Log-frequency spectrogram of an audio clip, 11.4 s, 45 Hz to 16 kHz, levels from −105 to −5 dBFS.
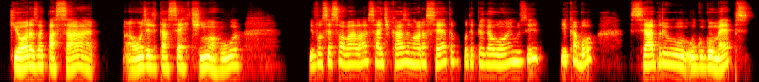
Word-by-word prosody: que 135 Hz, -, +4 dB
horas 145 Hz, +3 st, +6 dB
vai 150 Hz, -1 st, 0 dB
passar, 125 Hz, -1 st, +1 dB, 0.4 s
aonde 130 Hz, +5 st, +1 dB
ele 135 Hz, -1 st, -1 dB
tá, 135 Hz, 0 st, 0 dB
certinho 135 Hz, 0 st, +1 dB
a -, -, +1 dB
rua 135 Hz, +7 st, -3 dB, 1.0 s
e -, -, -5 dB
você 175 Hz, +4 st, -3 dB
só 185 Hz, 0 st, -1 dB
vai 170 Hz, +1 st, +1 dB
lá, 185 Hz, +3 st, -2 dB
sai 185 Hz, -3 st, 0 dB
de -, -, -5 dB
casa 180 Hz, +2 st, 0 dB
na 175 Hz, -, -1 dB
hora 175 Hz, +1 st, 0 dB
certa 185 Hz, +4 st, 0 dB
pra 195 Hz, 0 st, -15 dB
poder -, -, -7 dB
pegar 165 Hz, -2 st, -3 dB
o 165 Hz, -, -1 dB
ônibus 195 Hz, +5 st, -2 dB
e 255 Hz, 0 st, -2 dB, 0.3 s
e 95 Hz, -, -1 dB
acabou, 165 Hz, -, -2 dB, 0.5 s
você 430 Hz, -, 0 dB
abre 165 Hz, +3 st, +5 dB
o 170 Hz, -, -3 dB
o 150 Hz, -3 st, +1 dB
Google 140 Hz, 0 st, +1 dB
Maps 125 Hz, 0 st, 0 dB
155 Hz, 185 wpm, -23 LUFS, 135-180 Hz, 1.0 s, horas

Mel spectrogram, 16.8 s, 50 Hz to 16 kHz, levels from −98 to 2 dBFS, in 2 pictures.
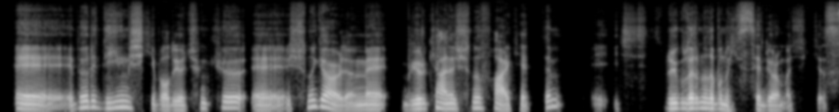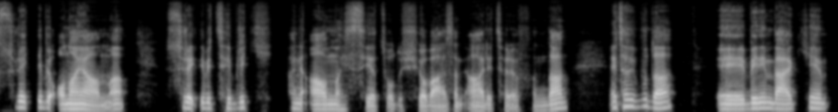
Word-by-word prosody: eee, 120 Hz, -5 st, +2 dB
böyle 160 Hz, -2 st, +1 dB
değilmiş 150 Hz, +2 st, -2 dB
gibi 115 Hz, -4 st, -7 dB
oluyor 105 Hz, +1 st, +1 dB
çünkü, 145 Hz, +3 st, -1 dB
eee, 105 Hz, 0 st, -2 dB
şunu 170 Hz, +2 st, -4 dB
gördüm 110 Hz, -, +2 dB
ve 115 Hz, 0 st, +2 dB, 0.2 s
büyürken 125 Hz, +3 st, +1 dB
de 130 Hz, -, +1 dB
şunu 145 Hz, +3 st, -3 dB
fark 135 Hz, -, 0 dB
ettim. 180 Hz, +8 st, -5 dB, 0.3 s
İ -, -, -15 dB
iç -, -, -22 dB, 0.2 s
duygularımla 135 Hz, +1 st, +4 dB
da 135 Hz, -, +4 dB
bunu 120 Hz, -4 st, 0 dB
hissediyorum 100 Hz, +1 st, -3 dB
açıkçası. -, -, -13 dB
Sürekli 155 Hz, 0 st, -2 dB
bir -, -, +4 dB
onay 125 Hz, 0 st, +5 dB
almak, 100 Hz, -3 st, +2 dB, 0.4 s
sürekli 140 Hz, -, 0 dB
bir 140 Hz, -, -1 dB
tebrik, 140 Hz, +3 st, -7 dB
hani, 130 Hz, -2 st, -4 dB
alma 115 Hz, 0 st, +3 dB
hissiyatı 100 Hz, -3 st, -5 dB
oluşuyor -, -, -3 dB
bazen -, -, 0 dB
aile -, -, 0 dB
tarafından. 120 Hz, +9 st, -1 dB, 0.4 s
E, -, -, -1 dB
tabii 175 Hz, -2 st, -2 dB
bu 185 Hz, -3 st, -6 dB
da, 145 Hz, +3 st, +6 dB, 0.4 s
eee, 120 Hz, 0 st, +3 dB
benim 135 Hz, 0 st, +3 dB
belki, 125 Hz, +2 st, +2 dB
130 Hz, 155 wpm, -24 LUFS, 115-145 Hz, 0.4 s, da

